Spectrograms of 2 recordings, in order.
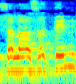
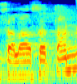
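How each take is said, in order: First: ثلاثتن ending in "-tin"; genitive ending. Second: ثلاثتن ending in "-tan"; accusative ending. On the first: Teacher questions the puzzling case in the verse, genitive "-tin" ending. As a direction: say ثلاثتن with an "i" in the final syllable, "salasatin". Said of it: "تو یہ ثلاثتن کیا ہوا". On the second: Teacher gives the expected case of the word, accusative "-tan" ending. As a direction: say ثلاثتن with an "a" in the final syllable, "salasatan". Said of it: "پھر ثلاثتن ہونا چاہیے". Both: Shown as a demonstration.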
